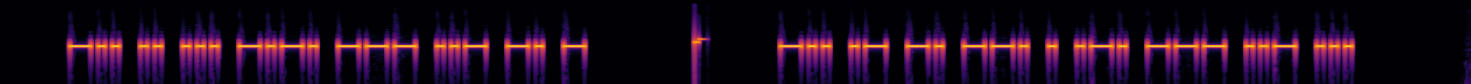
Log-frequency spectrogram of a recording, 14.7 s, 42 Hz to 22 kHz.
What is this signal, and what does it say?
Morse code, heard as a keyed tone, about 17 wpm, 700 Hz. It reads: DISCOUNT DANGEROUS
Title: Sentences from Top 1200 Words - New Word Drill Alt - 17wpm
